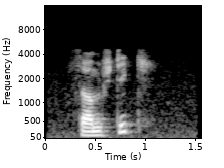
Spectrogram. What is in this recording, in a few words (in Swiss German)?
"samschdig", alsace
